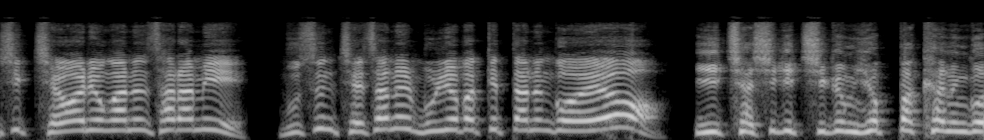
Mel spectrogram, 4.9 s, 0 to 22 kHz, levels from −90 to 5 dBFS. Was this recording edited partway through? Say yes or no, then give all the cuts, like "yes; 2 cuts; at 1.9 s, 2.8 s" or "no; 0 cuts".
yes; 1 cut; at 3.3 s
